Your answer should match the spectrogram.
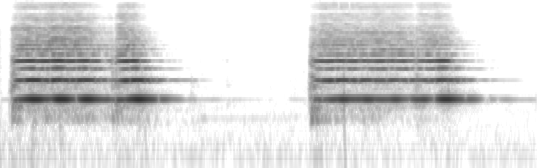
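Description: Two sustained bowed violin notes on the A string, each lasting over a second, separated by a short silence.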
